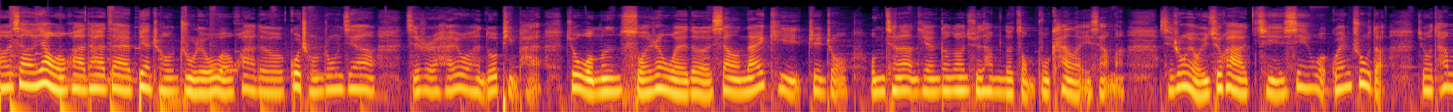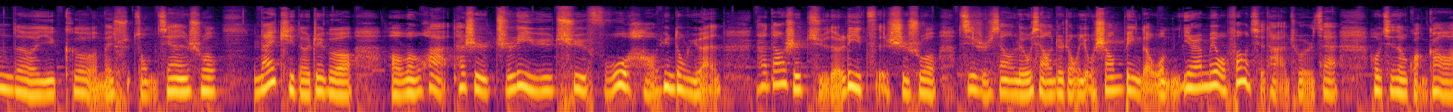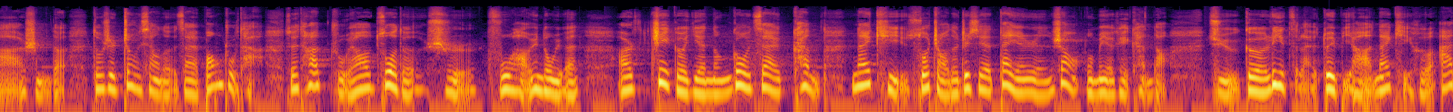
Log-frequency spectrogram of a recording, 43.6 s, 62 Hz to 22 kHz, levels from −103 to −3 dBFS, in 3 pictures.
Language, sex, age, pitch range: Chinese, female, 20-39, 170-220 Hz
